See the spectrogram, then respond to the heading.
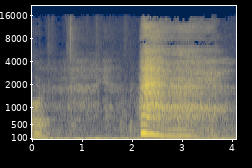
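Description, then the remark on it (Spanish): A man with allergies blows his nose once in the background, a sudden honking burst full of breathy rush that fades over about a second, heard at moderate loudness. “tiene alergia, entonces es él al fondo sonándose.”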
